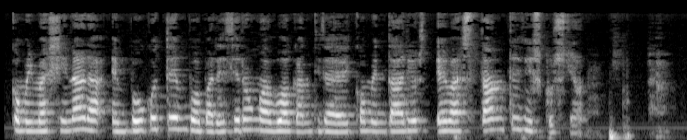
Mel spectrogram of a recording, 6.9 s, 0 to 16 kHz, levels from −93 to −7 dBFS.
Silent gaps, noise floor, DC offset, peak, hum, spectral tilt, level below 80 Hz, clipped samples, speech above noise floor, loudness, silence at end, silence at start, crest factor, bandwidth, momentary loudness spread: none; -47 dBFS; under 0.1%; -4 dBFS; none; -4.5 dB/octave; -42 dBFS; under 0.1%; 27 dB; -21 LUFS; 0.25 s; 0.1 s; 16 dB; 11.5 kHz; 11 LU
